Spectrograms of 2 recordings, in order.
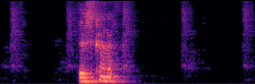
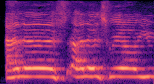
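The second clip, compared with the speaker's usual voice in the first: bad connection; 14 semitones higher than usual. Real, not acted. Call frozen, calling to guest.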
